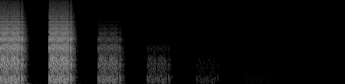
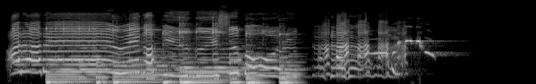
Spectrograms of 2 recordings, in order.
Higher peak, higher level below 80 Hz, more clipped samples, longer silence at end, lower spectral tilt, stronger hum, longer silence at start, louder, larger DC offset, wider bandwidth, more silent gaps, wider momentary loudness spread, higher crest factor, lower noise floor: second, -12 dBFS vs -2 dBFS; second, -54 dBFS vs -36 dBFS; neither; first, 1.8 s vs 1 s; second, -1 dB/octave vs -4 dB/octave; neither; about the same, 0 s vs 0.1 s; second, -25 LUFS vs -19 LUFS; neither; first, over 20 kHz vs 13.5 kHz; neither; first, 17 LU vs 6 LU; about the same, 20 dB vs 18 dB; first, -78 dBFS vs -64 dBFS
